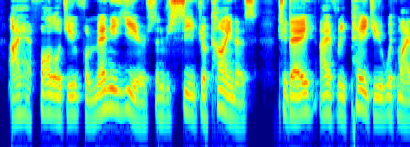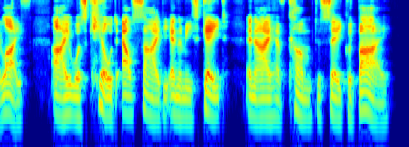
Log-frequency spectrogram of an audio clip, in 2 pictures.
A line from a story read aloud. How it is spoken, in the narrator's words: the figure murmured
